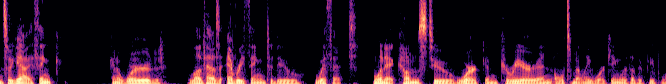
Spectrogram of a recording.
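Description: A man with an ordinary speaking voice, medium in pitch, with an American accent, fairly even intonation and a fairly quick pace. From Texas (Dallas area, Rockwall). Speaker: executive leader and performance coach. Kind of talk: casual interview chat.

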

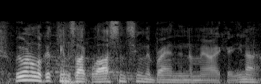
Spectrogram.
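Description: A man speaks with an Australian accent in a medium pitch. Noticeable background noise is present. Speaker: juice company CEO. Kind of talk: interview. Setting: trade congress.

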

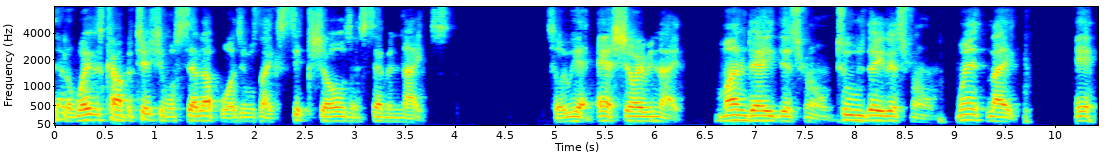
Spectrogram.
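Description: In a plain, everyday voice, a man with an American accent talks at medium pitch and a moderate pace, with ordinary pitch variation over a quiet background. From Sacramento, California. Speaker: stand-up comedian. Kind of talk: casual chat.

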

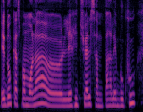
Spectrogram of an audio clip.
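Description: The woman's voice has a dark, mellow tone at medium pitch, with fairly even intonation and a moderate pace. The recording is very clean, with a silent background. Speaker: video artist and author. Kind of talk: recorded interview, reflective talk.

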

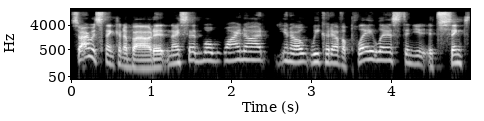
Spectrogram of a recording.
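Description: Against a quiet background, a man with an American accent and vocal fry speaks at a fairly quick pace. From US Northeast, Massachusetts. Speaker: television producer and author. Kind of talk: interview.

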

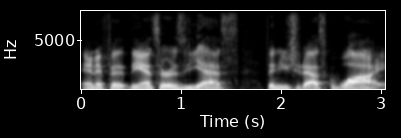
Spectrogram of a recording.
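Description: In a very clean recording with a silent background, a man with an American accent has an ordinary speaking voice, a fairly high pitch and ordinary pitch variation. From US South. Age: 30s. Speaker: comedian and podcast host. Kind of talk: casual chat.

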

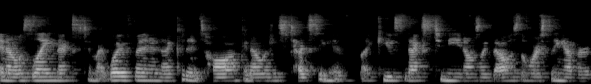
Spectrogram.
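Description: Talking at a very fast pace, a woman with an American accent keeps a monotone, flat intonation. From Orange County, California. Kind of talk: testimony.

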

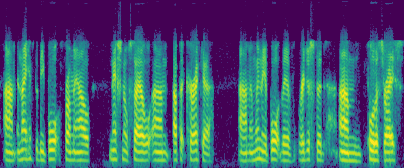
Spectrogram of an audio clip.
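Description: The speaker has a New Zealand accent and a monotone, flat intonation. The pace is moderate. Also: man, fairly high pitch for a man. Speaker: assistant horse trainer. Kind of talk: casual interview.

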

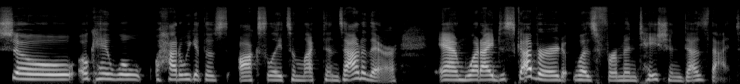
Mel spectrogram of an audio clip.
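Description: At a moderate pace and fairly high pitch, a woman with an ordinary speaking voice and fairly even intonation is heard dry and close with no echo, on a very clean recording with a silent background. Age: 50s. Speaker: fasting and health expert. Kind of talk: interview.

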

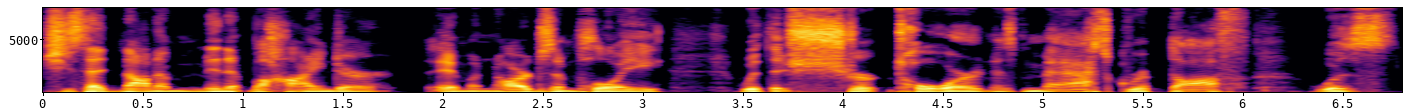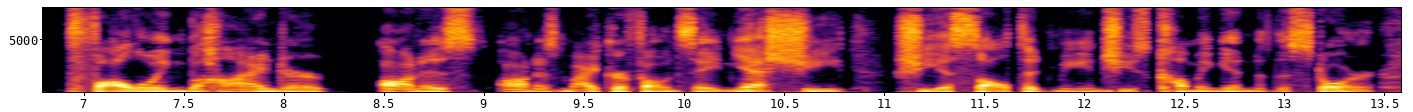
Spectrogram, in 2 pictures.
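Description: Here is an ordinary speaking voice: a man with an American accent at a medium pitch and moderate pace, with fairly even intonation. The sound is dry and close with no echo, on a very clean recording with a silent background. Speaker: podcast host. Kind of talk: casual banter.

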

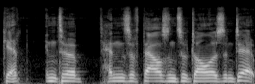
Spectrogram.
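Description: With a plain, everyday voice, a man speaks at a moderate pace and a fairly high pitch. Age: 30s. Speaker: magazine editor and author. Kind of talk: casual interview.

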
